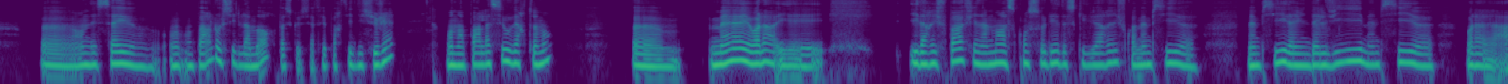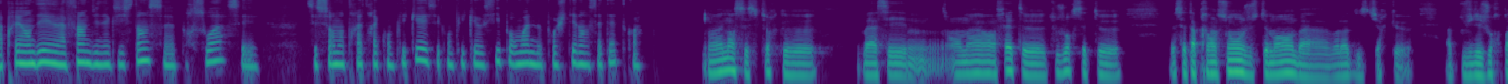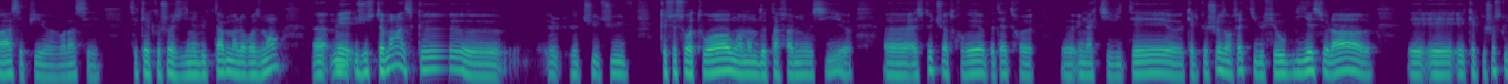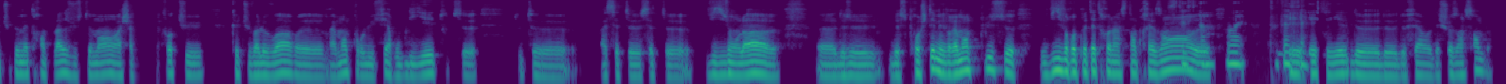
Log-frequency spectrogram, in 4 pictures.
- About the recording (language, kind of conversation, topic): French, advice, Comment gérer l’aide à apporter à un parent âgé malade ?
- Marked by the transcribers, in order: other background noise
